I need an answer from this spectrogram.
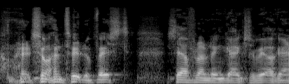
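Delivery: ordinary talk, nothing marked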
